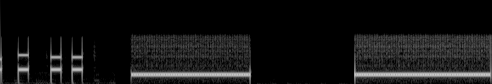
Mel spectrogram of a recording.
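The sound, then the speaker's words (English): Three quick two-tone keypad beeps as a phone number is dialed on the Brooke and Jubal in the Morning radio show, followed by two long steady ringback tones separated by a pause, clear with no voices. “All right, I'm dialing her phone number right now.”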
